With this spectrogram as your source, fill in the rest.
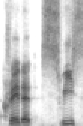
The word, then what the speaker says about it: Credit Suisse: Swiss bank so uh Credit Suisse is how you pronounce it um and yes I'm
